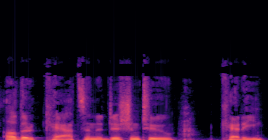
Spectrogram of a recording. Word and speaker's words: Kedi: Kitty? – That's a word. – Well, no, it's spelled K-E-D-I. – Oh, Keddie, all right.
